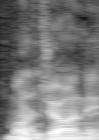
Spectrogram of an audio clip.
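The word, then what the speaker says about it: Moorjani: Äh, Anita Mor Jott Ani, Morjani Marjani. Äh, hääldatakse jah, aga J-ga käib see mm.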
